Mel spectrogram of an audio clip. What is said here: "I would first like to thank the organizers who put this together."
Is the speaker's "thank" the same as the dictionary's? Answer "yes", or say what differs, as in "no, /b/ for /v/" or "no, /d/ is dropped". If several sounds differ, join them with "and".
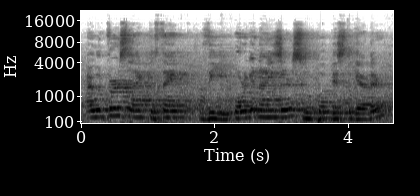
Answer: no, /t/ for /θ/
